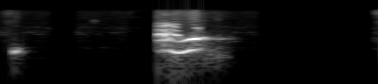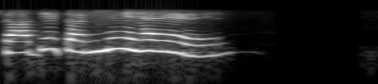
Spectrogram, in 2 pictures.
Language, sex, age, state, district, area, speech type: Hindi, female, 60+, Uttar Pradesh, Sitapur, rural, conversation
